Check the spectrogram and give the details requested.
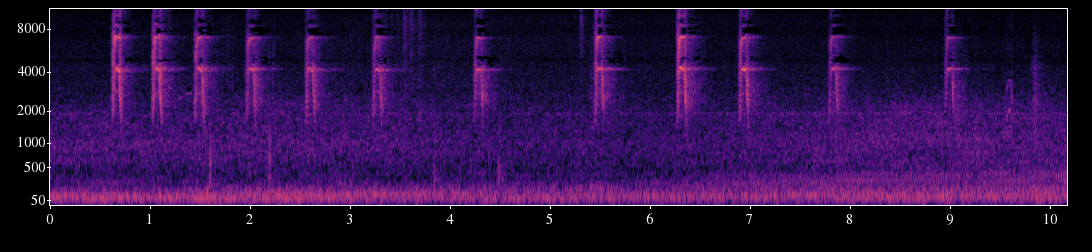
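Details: Baby birds in Minnesota pine trees chirp away with brief high, clipped notes, often in quick pairs, scattered across the recording above a constant low background hum.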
